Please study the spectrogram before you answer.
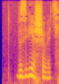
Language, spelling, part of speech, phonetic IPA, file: Russian, взвешивать, verb, [ˈvzvʲeʂɨvətʲ], Ru-взвешивать.ogg
- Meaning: 1. to weigh (to determine the weight of an object) 2. to weigh (to consider a subject)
